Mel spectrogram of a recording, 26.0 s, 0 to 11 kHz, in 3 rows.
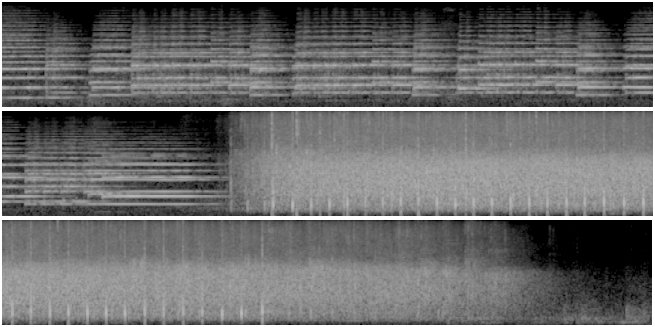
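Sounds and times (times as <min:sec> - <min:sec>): brass fanfare chord: 0:00.0 - 0:11.7
audience applause: 0:11.7 - 0:24.7
close person clapping: 0:11.7 - 0:24.8.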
